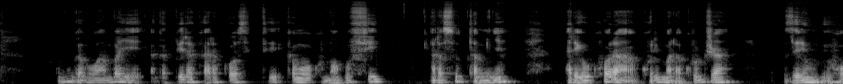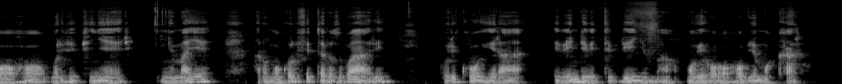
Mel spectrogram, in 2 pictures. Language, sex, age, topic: Kinyarwanda, female, 25-35, agriculture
